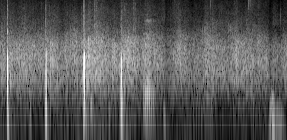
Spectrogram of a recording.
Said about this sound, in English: And so just to start out, more than anything else, I just think we need to thank them. So if you'll just give them a round of applause, I think that's only appropriate.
